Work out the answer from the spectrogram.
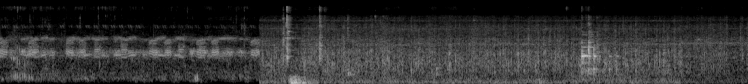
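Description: Rain falling, with a fast chorus of repeated animal calls over it for the first two and a half seconds. The calls then stop abruptly and steady rain remains, with a dull thump about three seconds in and a sharp click near six seconds.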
